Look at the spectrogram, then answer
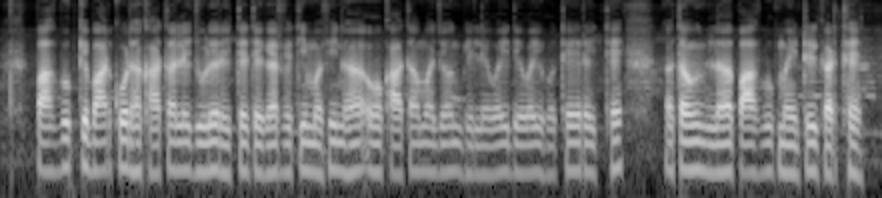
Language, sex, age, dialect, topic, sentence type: Chhattisgarhi, male, 18-24, Western/Budati/Khatahi, banking, statement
